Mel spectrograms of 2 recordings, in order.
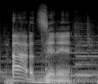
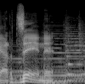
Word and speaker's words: Arzene: E poi invece, questo me lo scrive non so chi, perché non si firma, si dice Arzene, senza accento sulla prima lettera. No, quindi Arzene, senza accento sulla A, giusto? Si dice Arzene, provincia di Pordenone.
